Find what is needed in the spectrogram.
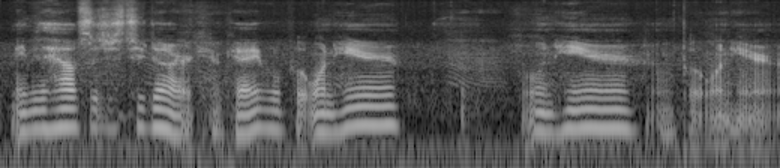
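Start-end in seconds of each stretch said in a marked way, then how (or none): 4.3-5.2 soft unvoiced whisper; whispering to be careful. Real, not acted. Sneaking past a spider, whispering to himself. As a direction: hush it so nothing hears. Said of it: "so I'm being quiet".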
